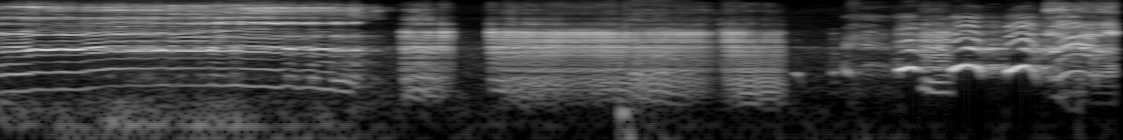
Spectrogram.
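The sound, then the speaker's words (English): A long, loud, droning fart with a buzzy tone, broken into a few raspy bursts, then a wavering, pained moan from a voice at the end, clear. “Great fart.”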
